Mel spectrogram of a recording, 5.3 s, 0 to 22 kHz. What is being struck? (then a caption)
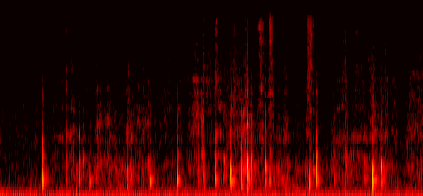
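Rigid cardboard box with lid. Fingertips and short nails tap and scratch the lid and sides of a small white rigid cardboard iPhone 11 box with a lid, held in both hands. The result is a quiet, irregular series of short, dry taps with a hollow low-mid body and almost no ring, mixed with faint, brighter scratching strokes.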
